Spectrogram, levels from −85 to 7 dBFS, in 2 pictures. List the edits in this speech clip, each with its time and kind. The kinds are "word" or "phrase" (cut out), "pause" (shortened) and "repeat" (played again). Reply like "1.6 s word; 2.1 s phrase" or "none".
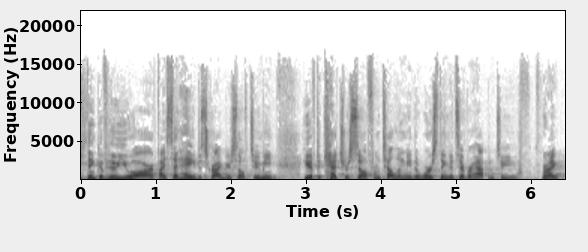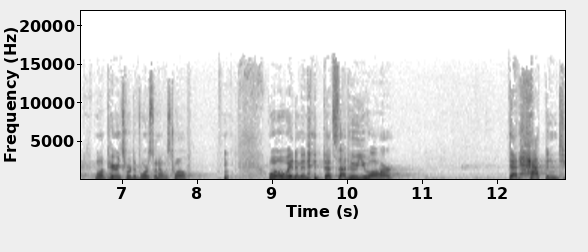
none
